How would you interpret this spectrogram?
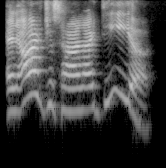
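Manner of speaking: ordinary delivery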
